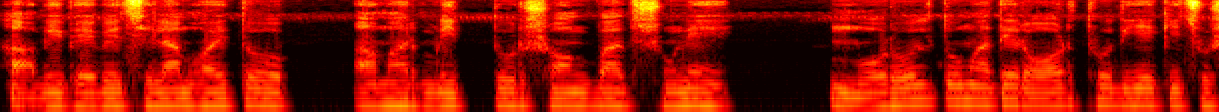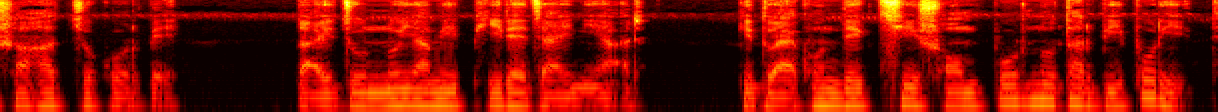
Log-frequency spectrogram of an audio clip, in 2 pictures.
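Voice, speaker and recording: A man playing an earnest, gentle village father and husband in a cartoon, speaking in dramatic storytelling fashion. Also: on the low side, moderate pace, close to an everyday voice. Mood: explaining. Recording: music behind the voice.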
